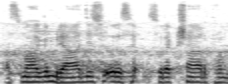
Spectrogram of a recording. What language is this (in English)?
Sanskrit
